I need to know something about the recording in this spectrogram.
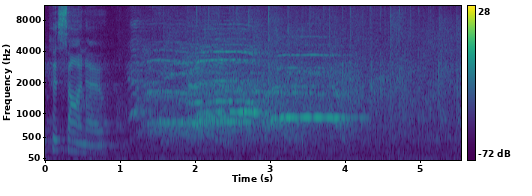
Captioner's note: audience applauding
